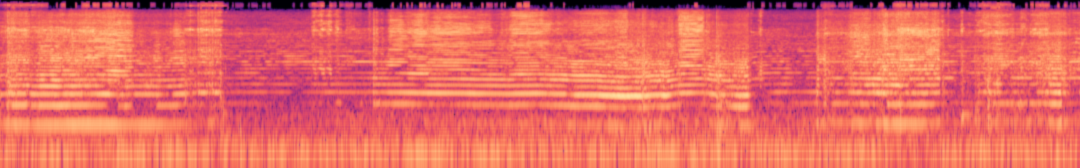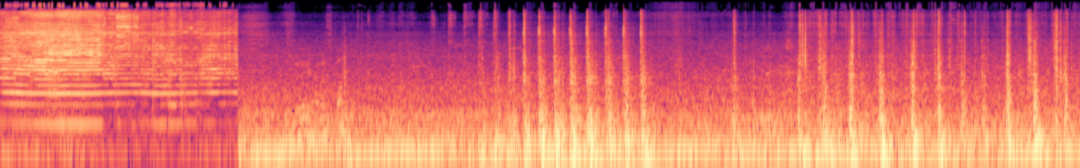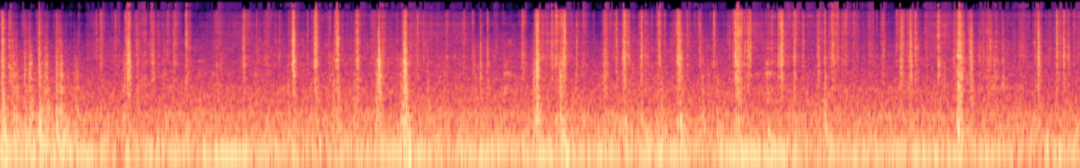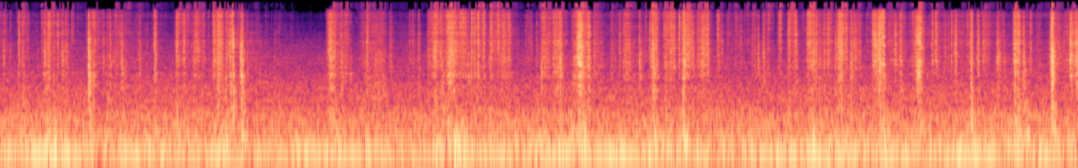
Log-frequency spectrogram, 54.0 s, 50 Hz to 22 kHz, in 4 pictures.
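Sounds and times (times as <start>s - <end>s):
steady low hum: 16.4s - 53.9s.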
